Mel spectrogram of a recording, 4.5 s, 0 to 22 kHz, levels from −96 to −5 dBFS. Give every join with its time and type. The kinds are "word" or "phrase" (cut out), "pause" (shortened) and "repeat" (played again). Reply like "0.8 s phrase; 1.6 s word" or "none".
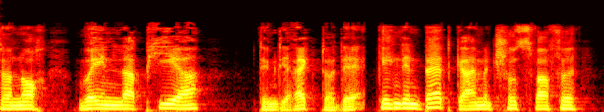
2.1 s word; 2.7 s word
